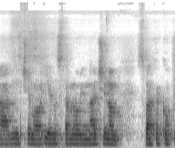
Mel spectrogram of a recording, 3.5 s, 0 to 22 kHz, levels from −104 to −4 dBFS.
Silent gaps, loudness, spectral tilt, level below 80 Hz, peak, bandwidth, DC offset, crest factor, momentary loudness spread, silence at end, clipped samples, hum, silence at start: none; -32 LUFS; -7.5 dB/octave; -60 dBFS; -14 dBFS; over 20 kHz; under 0.1%; 18 dB; 4 LU; 0 s; under 0.1%; none; 0 s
